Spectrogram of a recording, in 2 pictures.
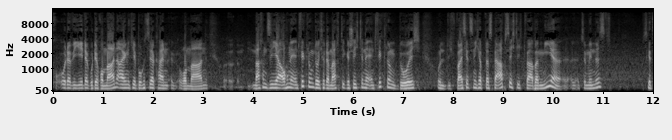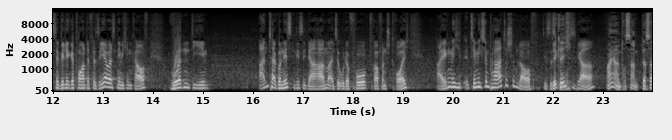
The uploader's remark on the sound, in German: Das Gespräch wurde Mitte Oktober im Rahmen der Veranstaltungsreihe „Der SPIEGEL im Gespräch auf der Frankfurter Buchmesse“ aufgezeichnet.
